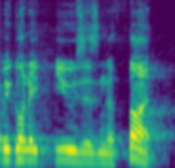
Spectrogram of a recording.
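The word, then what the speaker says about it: נתן: Nathun is how you pronounce it.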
